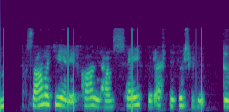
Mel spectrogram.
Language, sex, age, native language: Icelandic, female, 18-19, Icelandic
